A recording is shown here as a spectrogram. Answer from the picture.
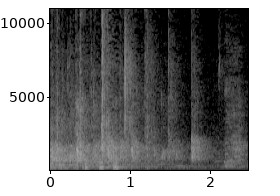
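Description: Scattered audience clapping, thinning out and fading away.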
